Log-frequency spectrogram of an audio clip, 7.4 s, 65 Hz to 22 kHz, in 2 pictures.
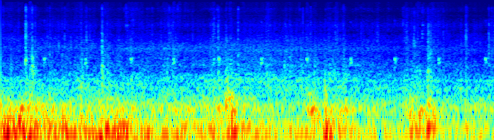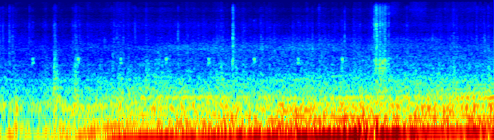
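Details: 2006 Mazda 3 2.0L road test after replacing the main engine mount and the lower transmission mount: a steady low road rumble with rain pattering and no rattles, clunks or pops; the engine sits quiet on its mounts.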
